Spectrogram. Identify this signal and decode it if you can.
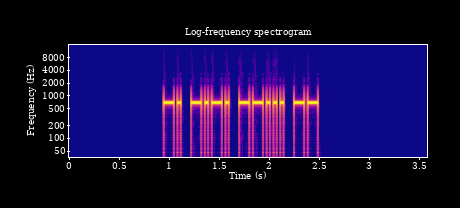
Morse code, heard as a keyed tone, about 34 wpm, 700 Hz. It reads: NC7M
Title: Call Signs Repeated 3x - 35wpm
